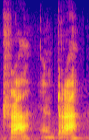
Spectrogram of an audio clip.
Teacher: they can be optionally trilled, so like tra and dra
